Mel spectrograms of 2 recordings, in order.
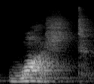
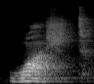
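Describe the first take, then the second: Both takes have the same delivery.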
